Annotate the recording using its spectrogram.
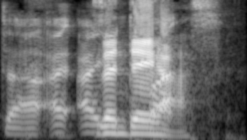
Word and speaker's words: Zendejas: Zendaya, I'm going to mispronounce every single name, but Zendejas.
